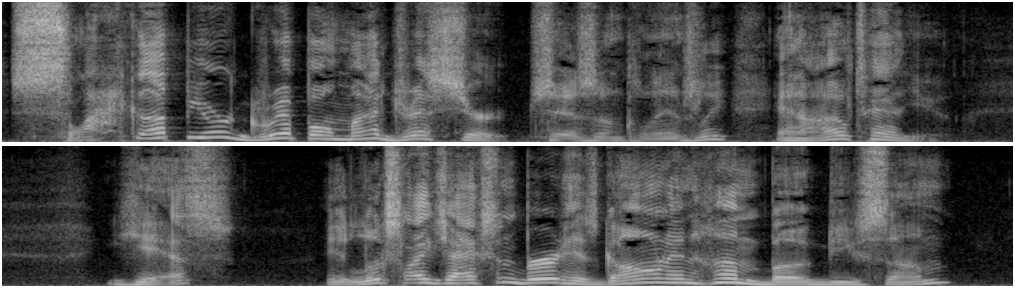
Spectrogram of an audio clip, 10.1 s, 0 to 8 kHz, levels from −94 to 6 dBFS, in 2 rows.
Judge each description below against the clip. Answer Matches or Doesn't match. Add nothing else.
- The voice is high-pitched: Doesn't match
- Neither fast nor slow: Matches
